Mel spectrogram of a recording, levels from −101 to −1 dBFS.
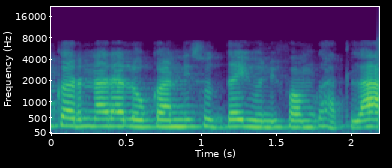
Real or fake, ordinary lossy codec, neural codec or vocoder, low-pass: fake; none; vocoder, 22.05 kHz, 80 mel bands, WaveNeXt; 7.2 kHz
